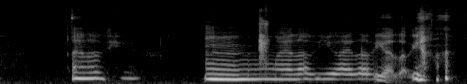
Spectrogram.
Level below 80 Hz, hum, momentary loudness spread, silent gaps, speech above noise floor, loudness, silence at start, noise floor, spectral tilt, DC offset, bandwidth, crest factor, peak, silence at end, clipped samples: -68 dBFS; none; 14 LU; none; 39 dB; -26 LUFS; 0.7 s; -64 dBFS; -4.5 dB/octave; under 0.1%; 14.5 kHz; 16 dB; -10 dBFS; 0.15 s; under 0.1%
